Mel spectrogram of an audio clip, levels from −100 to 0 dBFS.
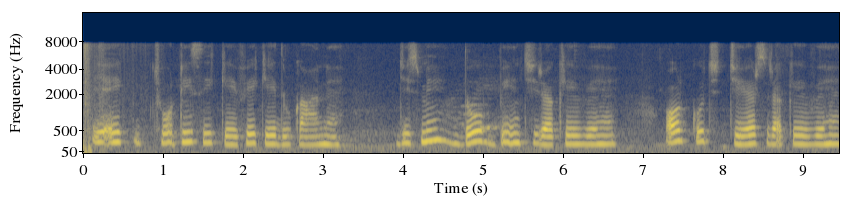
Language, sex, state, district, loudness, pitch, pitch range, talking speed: Hindi, female, Uttar Pradesh, Jyotiba Phule Nagar, -19 LUFS, 190 Hz, 180-215 Hz, 125 wpm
